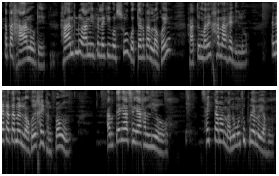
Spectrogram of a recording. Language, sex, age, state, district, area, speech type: Assamese, female, 45-60, Assam, Barpeta, rural, spontaneous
